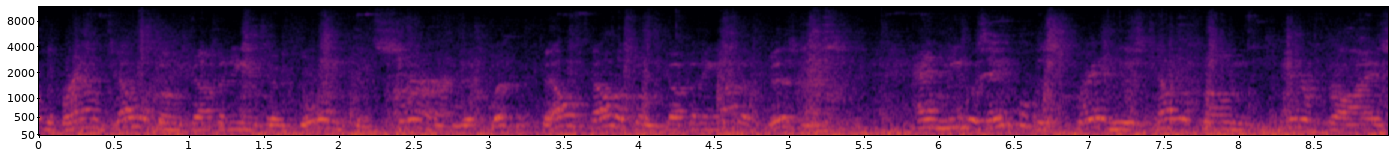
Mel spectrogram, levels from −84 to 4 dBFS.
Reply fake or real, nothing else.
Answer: real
